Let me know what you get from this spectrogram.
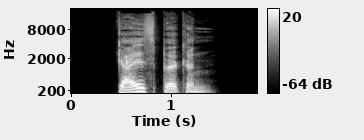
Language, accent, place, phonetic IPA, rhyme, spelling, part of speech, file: German, Germany, Berlin, [ˈɡaɪ̯sˌbœkn̩], -aɪ̯sbœkn̩, Geißböcken, noun, De-Geißböcken.ogg
- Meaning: dative plural of Geißbock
